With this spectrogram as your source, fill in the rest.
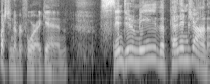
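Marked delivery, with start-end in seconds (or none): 2.0-4.2 loud, high-pitched belted exclamation. Rereading quiz question four's garbled clue, in a Tom Cruise impression. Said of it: "I tried to Tom Cruise it a little bit there".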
